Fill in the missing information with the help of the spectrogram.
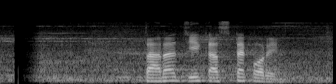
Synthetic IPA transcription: t̪aɾad͡ʑekad͡ʑʈakɔɾen

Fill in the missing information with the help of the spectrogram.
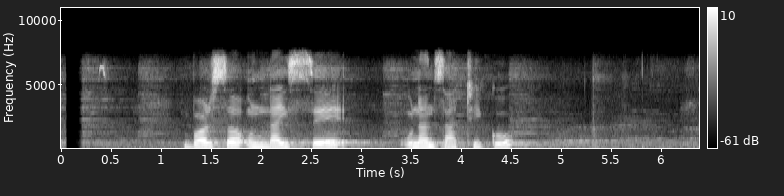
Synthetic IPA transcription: bʌrsʌʔundajsːe | unansaʈʰiko

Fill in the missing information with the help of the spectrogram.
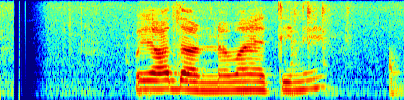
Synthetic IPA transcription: ojaːd̪anːəʋaɛt̪ine

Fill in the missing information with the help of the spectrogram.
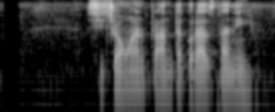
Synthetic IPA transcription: ʃit͡ʃɔwanpɾant̪akuɾazd̪ʱani

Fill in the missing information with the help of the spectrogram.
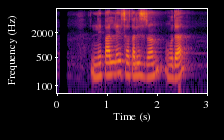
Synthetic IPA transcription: nepalːesʌt͡salis̬rʌnɦũd̪a

